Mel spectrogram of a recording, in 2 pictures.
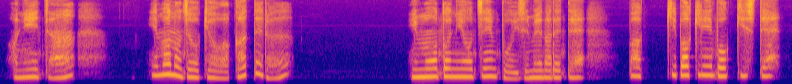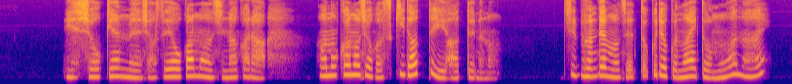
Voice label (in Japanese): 妹 台詞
